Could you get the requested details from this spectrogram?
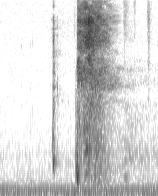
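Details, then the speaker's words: Strong sneezing fit that burns and hurts the throat, with a low pollen count; she assumes a weather change is the cause: a small sneeze, then one forceful, explosive sneeze with a hissing burst of air. "Ow. These are hurting my throat. These hurt my throat like bad."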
